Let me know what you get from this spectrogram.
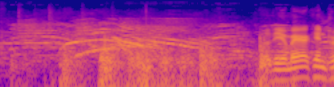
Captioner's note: crowd cheering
